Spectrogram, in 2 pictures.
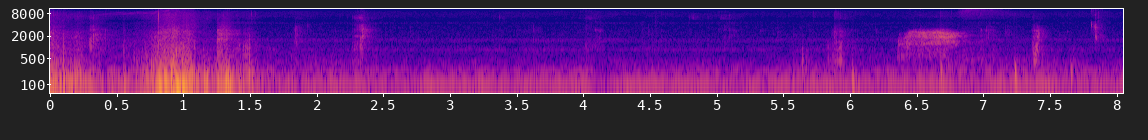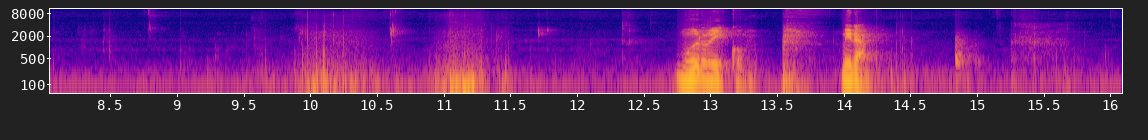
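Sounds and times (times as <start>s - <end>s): breathy sounds: 15.2s - 15.9s.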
